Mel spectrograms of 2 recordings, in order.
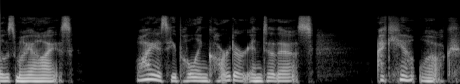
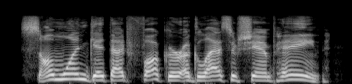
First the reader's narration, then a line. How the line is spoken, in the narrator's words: Asa yells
